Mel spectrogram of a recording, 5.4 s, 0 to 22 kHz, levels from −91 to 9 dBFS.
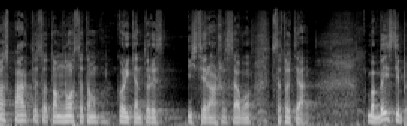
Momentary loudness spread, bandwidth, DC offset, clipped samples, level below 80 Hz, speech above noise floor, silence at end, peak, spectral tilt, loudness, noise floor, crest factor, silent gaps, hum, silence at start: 17 LU; 16.5 kHz; under 0.1%; under 0.1%; -44 dBFS; 21 dB; 0 s; -4 dBFS; -7 dB/octave; -22 LUFS; -42 dBFS; 18 dB; none; none; 0 s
